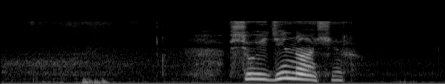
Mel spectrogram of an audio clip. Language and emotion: Russian, angry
